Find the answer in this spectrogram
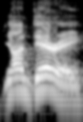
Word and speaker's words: yandere: you have a neurodivergent sneeze right I can't pronounce Yan is it Yan yand hey you're yere there you go yandere he's neod diverent welcome to the club let's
